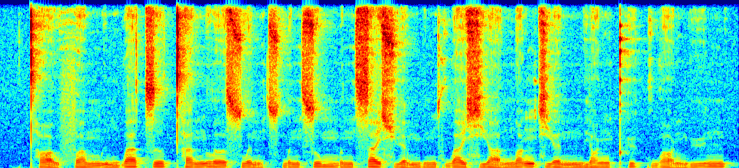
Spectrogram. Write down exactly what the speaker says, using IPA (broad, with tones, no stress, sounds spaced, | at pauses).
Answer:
t̪ʰ ɑ̰˨˩ ʊ̯ f ä˧˥ m ḭ˨˩ m w ä˥ t͡s ɹ̩˥ t̪ʰ a˧˥ n l ɤ˧˥ s w ə̰˨˩ n t͡sʰ w ə˦ n s u˥ m ə˧˥ n s ä˥˩ ɕ ɥ ɛ̰˨˩ m y˧˥ n k w ä˥˩ ɕ j ä̰˨˩ n̪ ɑ˥ ŋ ɕ j ɛ̰˨˩ n n̪ j ɑ˧˥ ŋ pʰ y˥ k w ɑ̰˨˩ ŋ y˥ n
